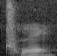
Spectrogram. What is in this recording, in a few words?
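"chuang", Mandarin Chinese pinyin voice, second tone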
